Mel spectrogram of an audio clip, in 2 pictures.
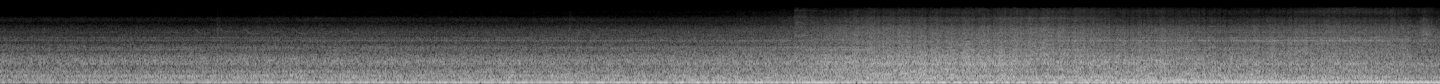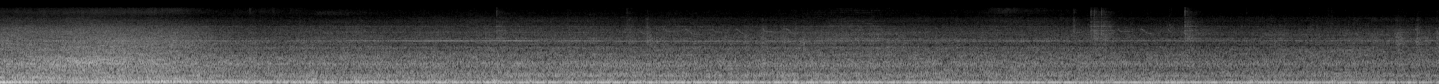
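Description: Diesel train passing on snowy track: a steady engine drone builds, peaks with a rush of wheel noise about a third of the way in, then fades slowly as the train moves away.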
